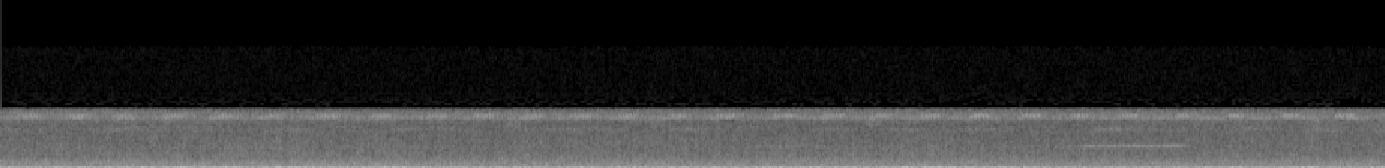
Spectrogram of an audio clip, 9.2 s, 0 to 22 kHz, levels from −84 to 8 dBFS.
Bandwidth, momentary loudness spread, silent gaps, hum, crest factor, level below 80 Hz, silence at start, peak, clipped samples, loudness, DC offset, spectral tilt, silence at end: 8.2 kHz; 3 LU; none; none; 14 dB; -26 dBFS; 0 s; -8 dBFS; under 0.1%; -24 LUFS; under 0.1%; -4 dB/octave; 0 s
